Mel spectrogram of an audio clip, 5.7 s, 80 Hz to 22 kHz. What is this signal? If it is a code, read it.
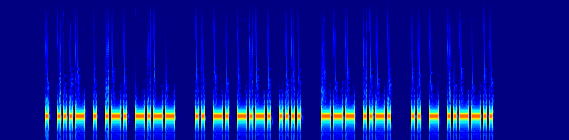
Morse code, heard as a keyed tone, about 40 wpm, 700 Hz. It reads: EVERY INCH OF IT?
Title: Sentences from Top 1000 Words - Review Part 3 - 40wpm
